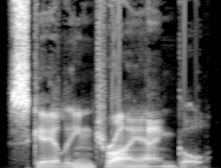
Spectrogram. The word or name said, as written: scalene triangle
